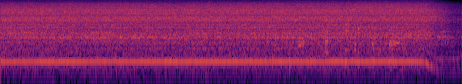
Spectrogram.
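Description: Vitamix blender motor running steadily as it blends an oil-and-vinegar herb dressing, then switched off near the end, the motor's pitch dropping as it spins down to a stop.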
